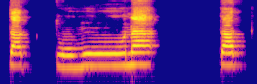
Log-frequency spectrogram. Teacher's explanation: कैफ जो है जब इस पे सुकून होगा तो आवाज को वापस नहीं लाएंगे, आवाज को रोकेंगे। कैसे पढ़ेंगे, अक, इसको अक नहीं पढ़ेंगे, अक, आवाज रोकेगा, अक।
